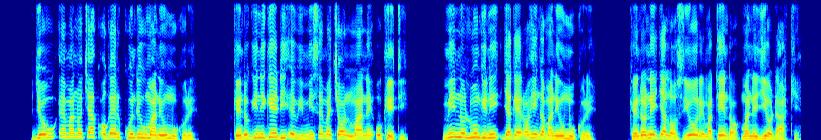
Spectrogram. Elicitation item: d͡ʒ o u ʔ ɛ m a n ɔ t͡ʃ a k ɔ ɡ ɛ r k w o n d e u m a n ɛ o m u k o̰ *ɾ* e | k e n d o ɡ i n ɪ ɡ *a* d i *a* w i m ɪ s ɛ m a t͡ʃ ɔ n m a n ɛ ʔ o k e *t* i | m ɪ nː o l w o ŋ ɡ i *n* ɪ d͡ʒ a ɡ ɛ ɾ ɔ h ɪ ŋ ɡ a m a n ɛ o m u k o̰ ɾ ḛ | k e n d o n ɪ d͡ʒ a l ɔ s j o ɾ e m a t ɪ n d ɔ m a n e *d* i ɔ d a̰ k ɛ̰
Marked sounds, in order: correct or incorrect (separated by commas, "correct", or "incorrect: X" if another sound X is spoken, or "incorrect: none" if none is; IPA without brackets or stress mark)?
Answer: correct, incorrect: e, incorrect: e, correct, correct, incorrect: d͡ʒ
